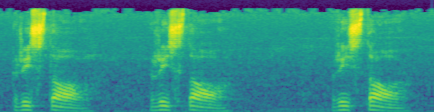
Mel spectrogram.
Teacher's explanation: từ này trọng âm của nó rơi vào âm thứ hai, âm store, store. Ở đây âm o chúng ta kéo dài nó ra, store, store.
